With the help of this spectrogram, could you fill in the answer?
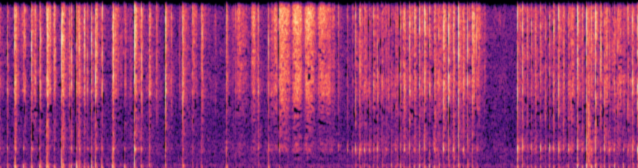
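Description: A small hollow white cardboard tube, likely a toilet-paper core, with a face drawn on it in pen, is held up and tapped rapidly with the fingertips. The clip is dense with quick, dry, hollow taps that have a low thump and almost no ring. A brief softer rustling stretch comes a little before the middle, and a short pause falls near the end.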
